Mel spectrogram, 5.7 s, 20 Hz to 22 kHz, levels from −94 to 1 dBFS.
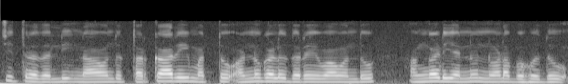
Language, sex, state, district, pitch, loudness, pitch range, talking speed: Kannada, male, Karnataka, Bangalore, 150 Hz, -16 LUFS, 145-165 Hz, 95 wpm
